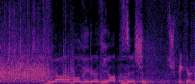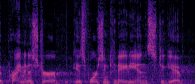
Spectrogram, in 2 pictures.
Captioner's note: some Applause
